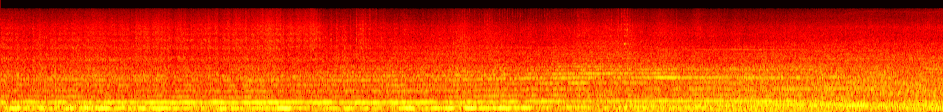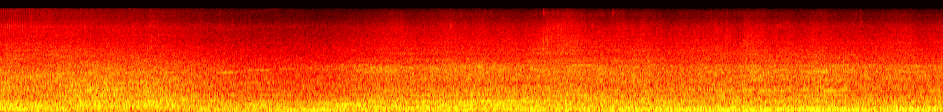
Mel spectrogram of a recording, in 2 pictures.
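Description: Diesel engines of a forage harvester and tractors at work, running steadily. One engine note shifts slowly in pitch and fades about two thirds of the way through, then a deeper engine grows louder near the end.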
